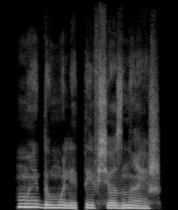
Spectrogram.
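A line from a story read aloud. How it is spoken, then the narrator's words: Sighing. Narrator (Russian): вздохнула Анжела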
